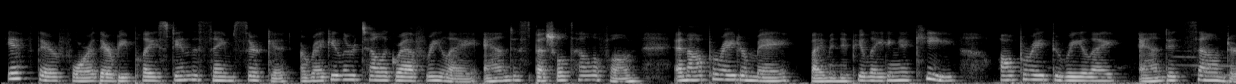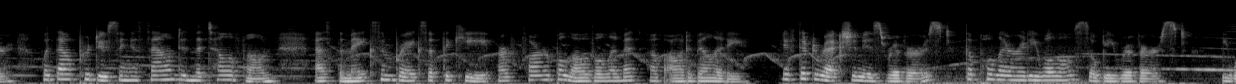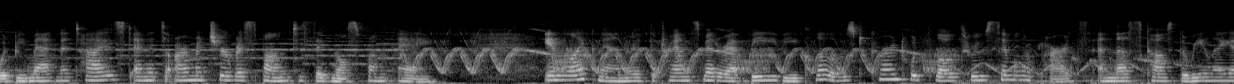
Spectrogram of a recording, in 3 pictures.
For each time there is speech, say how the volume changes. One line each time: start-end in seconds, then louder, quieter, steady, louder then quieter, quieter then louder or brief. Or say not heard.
0.1-37.0 steady.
